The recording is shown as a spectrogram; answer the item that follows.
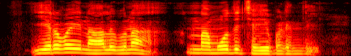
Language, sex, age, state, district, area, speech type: Telugu, male, 30-45, Andhra Pradesh, Kadapa, rural, spontaneous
